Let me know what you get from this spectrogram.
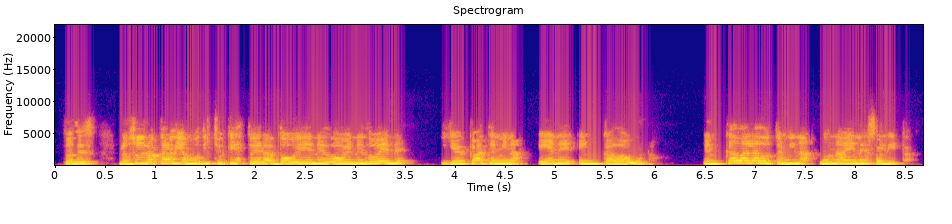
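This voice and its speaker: A woman's voice: high voice, moderate pace. A young woman, a biology tutor patiently explaining a lesson and often checking that students follow. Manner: patient, checks understanding with frequent questions. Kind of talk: online lesson explaining at a drawing board. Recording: dull lo-fi online class audio.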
